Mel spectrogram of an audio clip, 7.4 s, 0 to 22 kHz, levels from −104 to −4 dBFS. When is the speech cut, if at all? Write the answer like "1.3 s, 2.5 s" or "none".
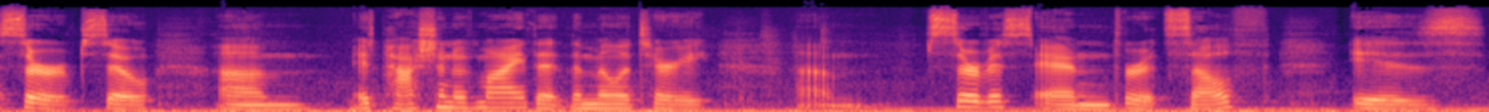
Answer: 1.9 s, 2.6 s, 5.2 s, 5.6 s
